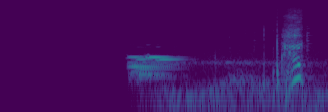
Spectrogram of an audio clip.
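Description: A game menu closes with a soft chime.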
